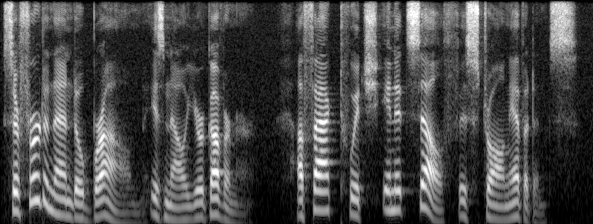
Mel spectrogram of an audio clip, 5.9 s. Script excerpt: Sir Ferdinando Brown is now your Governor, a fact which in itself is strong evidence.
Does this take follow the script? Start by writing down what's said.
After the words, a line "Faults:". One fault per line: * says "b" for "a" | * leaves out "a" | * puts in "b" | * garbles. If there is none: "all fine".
Sir Ferdinando Brown is now your Governor, a fact which in itself is strong evidence.
Faults:
all fine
